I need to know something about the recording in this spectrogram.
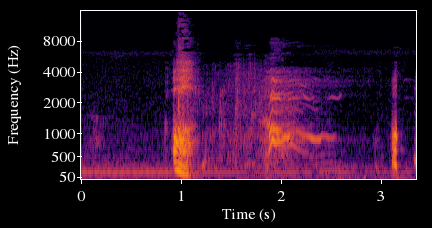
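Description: A fishing lure splashes into calm water.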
